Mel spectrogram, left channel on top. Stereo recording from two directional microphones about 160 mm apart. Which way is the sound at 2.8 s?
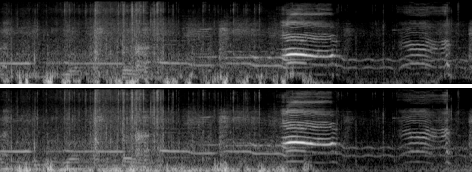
10° left (ahead or behind).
